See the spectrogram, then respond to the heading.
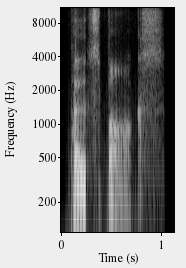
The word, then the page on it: postbox: British English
